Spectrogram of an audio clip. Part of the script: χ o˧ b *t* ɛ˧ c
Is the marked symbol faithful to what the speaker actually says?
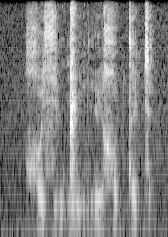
yes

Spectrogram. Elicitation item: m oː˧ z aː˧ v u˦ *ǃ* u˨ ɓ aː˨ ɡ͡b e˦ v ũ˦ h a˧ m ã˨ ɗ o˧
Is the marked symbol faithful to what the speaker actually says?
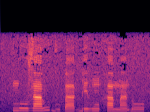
no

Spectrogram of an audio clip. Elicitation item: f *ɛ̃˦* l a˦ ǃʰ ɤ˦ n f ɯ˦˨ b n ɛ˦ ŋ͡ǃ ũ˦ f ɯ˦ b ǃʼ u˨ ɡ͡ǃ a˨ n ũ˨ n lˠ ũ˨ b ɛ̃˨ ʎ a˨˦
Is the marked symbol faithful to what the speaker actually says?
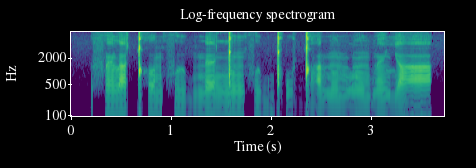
yes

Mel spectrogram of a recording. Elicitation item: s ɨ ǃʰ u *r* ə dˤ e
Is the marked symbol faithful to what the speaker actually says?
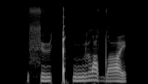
no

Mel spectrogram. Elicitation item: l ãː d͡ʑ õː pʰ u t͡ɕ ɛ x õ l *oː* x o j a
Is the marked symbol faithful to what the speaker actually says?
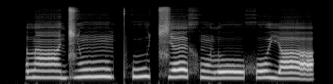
yes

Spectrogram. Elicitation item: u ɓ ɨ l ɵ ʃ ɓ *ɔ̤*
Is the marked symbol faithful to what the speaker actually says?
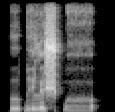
yes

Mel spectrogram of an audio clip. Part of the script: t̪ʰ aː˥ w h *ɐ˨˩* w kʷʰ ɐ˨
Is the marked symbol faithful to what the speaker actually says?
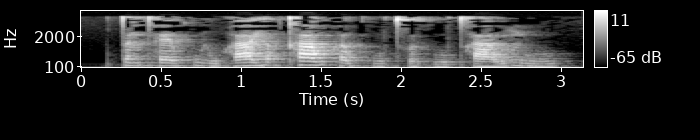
no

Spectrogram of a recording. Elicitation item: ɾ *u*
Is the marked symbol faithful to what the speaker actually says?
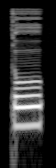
yes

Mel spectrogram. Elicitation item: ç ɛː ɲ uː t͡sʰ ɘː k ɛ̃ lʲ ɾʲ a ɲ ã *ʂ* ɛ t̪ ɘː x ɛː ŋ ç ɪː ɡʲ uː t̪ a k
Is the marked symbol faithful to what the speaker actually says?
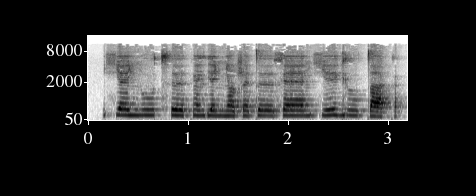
yes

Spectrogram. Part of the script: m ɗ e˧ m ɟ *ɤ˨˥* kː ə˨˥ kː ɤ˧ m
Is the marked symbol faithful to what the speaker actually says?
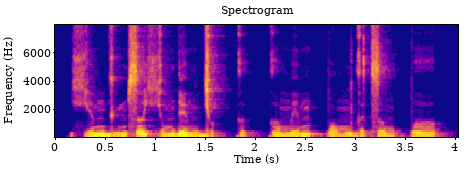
yes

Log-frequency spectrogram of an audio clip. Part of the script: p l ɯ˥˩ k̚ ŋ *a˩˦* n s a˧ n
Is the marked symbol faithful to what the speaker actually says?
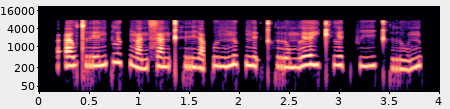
yes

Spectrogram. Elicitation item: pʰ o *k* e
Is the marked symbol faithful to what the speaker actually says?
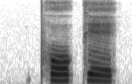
yes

